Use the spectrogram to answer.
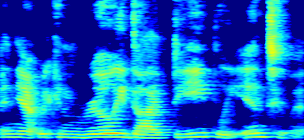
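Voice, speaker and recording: A woman at medium pitch speaks in a gentle, dark, mellow tone that is somewhat breathy, with ordinary pitch variation and audible room echo. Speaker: yoga instructor. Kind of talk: guided yoga class instruction. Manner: slow, gentle.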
